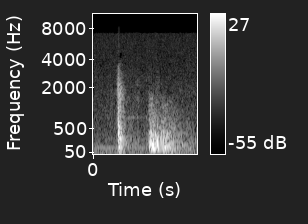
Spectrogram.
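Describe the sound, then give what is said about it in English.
A tear gas bomb tossed in through a door: a sharp, heavy thud followed about half a second later by a longer, rumbling burst that lingers and slowly dies away, with no voices. “I got a tear gas bomb here. I'll toss it in through the door.”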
